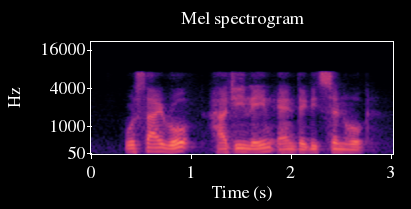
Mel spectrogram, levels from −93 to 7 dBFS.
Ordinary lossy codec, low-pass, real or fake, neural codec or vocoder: AAC, 48 kbps; 7.2 kHz; fake; codec, 16 kHz, 0.5 kbps, FunCodec, trained on Chinese and English, 25 frames a second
